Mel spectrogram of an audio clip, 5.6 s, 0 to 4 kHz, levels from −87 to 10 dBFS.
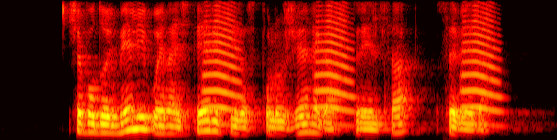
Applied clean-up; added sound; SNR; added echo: none; Brass instrument; 6 dB; reverberation time 0.5 s.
